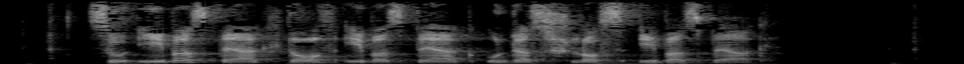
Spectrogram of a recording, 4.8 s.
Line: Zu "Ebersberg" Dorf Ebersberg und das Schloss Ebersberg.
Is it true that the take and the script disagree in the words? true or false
false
